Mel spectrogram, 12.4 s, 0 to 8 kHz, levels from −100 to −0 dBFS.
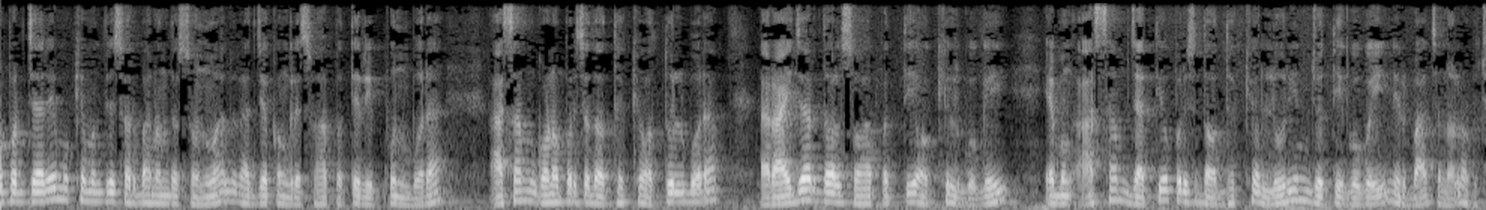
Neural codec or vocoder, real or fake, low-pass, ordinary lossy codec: none; real; 7.2 kHz; none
